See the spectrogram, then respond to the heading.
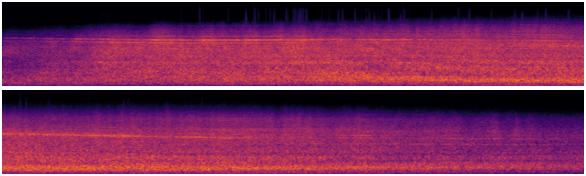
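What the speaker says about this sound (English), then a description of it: "That was a very gentle landing" A passenger airplane lands at Amsterdam Schiphol Airport on a sunny August day, a loud, close roar of engines that swells, holds steady and slowly fades, with no voices.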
